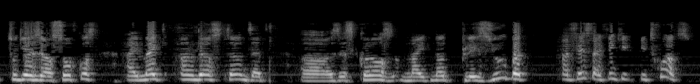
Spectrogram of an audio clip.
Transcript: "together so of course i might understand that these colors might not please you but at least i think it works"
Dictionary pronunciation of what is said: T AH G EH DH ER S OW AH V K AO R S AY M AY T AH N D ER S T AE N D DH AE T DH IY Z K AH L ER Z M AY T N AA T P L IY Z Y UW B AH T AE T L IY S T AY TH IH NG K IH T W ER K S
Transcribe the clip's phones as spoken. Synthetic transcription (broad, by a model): T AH G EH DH ER S OW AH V K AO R S AY M AY T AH N D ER S T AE N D DH AE T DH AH S K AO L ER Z M AY T N AA T P L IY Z Y UW B AH T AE T L IY S T AY TH IH NG K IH T W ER K S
